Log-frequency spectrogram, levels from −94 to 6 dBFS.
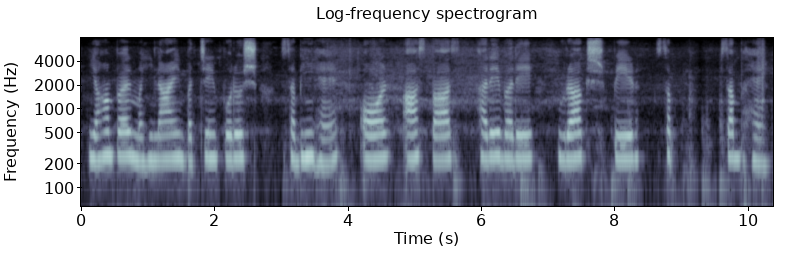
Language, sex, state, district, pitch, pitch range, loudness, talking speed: Hindi, female, Uttar Pradesh, Jalaun, 235 Hz, 230-245 Hz, -24 LUFS, 90 wpm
